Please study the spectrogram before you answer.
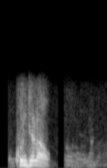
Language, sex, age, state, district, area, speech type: Bodo, male, 60+, Assam, Udalguri, rural, conversation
